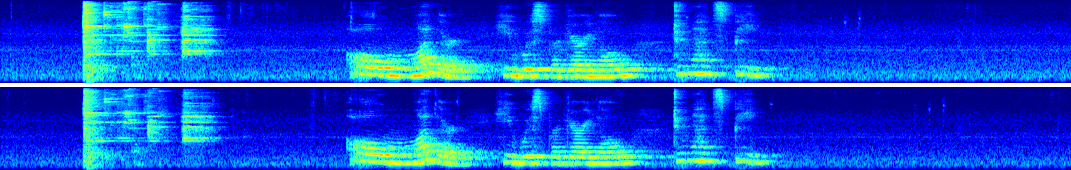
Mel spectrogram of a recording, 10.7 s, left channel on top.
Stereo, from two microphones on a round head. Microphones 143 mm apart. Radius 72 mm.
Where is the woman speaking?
30° right (ahead or behind), 0.9 m.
